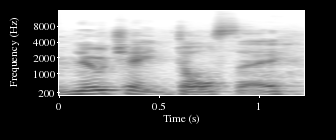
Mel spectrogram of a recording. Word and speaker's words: Noche Dulce: Noche Dulce.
